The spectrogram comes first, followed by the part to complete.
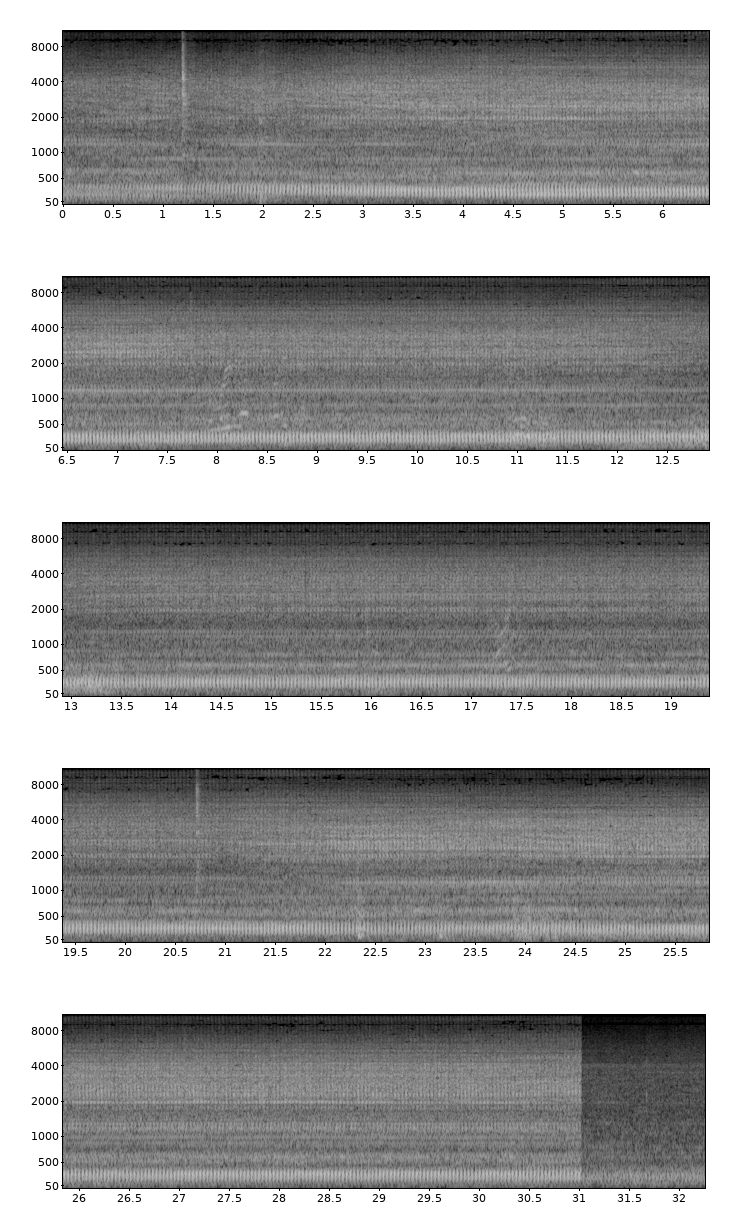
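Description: A small engine running at a steady speed, a constant drone that swells over the first couple of seconds and then holds even.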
